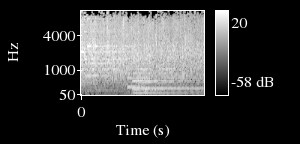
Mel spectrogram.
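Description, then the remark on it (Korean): An audience applauds steadily and loudly, a dense wash of clapping throughout, with a low sustained musical chord coming in about a second later and holding beneath it. “여러분 박수 한번 부탁드리겠습니다.”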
